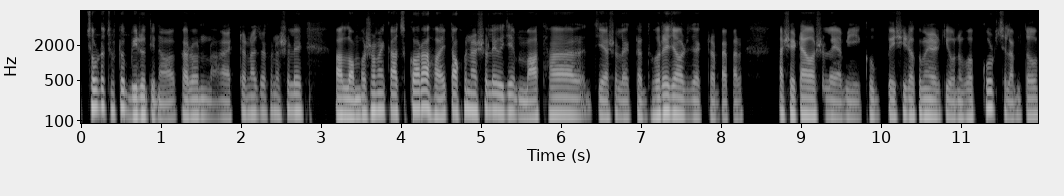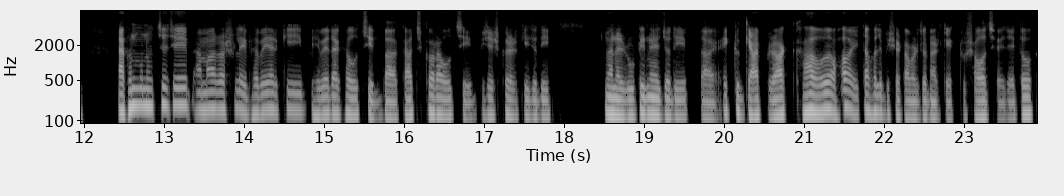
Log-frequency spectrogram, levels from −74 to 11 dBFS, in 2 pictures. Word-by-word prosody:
ছোট, 170 -1 +5
ছোট 150 - -4 0.2
বিরতি 125 -2 +3
নেওয়া। 100 +1 -3
কারণ 120 0 +2 0.4
একটানা 135 +3 -4
যখন 140 +1 -5
আসলে 145 +3 0 0.5
আ - - +7
লম্বা 120 +2 +4
সময় 150 0 +4
কাজ 140 -3 +2
করা 160 +1 +7
হয় 125 -1 +3
তখন 150 +3 +3
আসলে 150 +1 -1
ওই - - +4
যে 145 - +4 0.2
মাথার 125 +2 +2 0.3
যে - - -3
আসলে 115 -2 -4 0.3
ধরে 125 +4 +4
যাওয়ার 125 -2 +4 0.2
একটা 110 - -8
ব্যাপার 105 0 -4 0.5
আ - - +5
সেটাও 125 0 +4
আসলে 120 0 -4
আমি 110 +1 -4 0.2
খুব 115 -2 -3 0.2
বেশি 115 +1 -1
রকমের 120 +1 +2
আরকি 115 +2 -4
অনুভব 110 +1 -2
করছিলাম। 130 -10 -1
তো 120 - +1 0.6
এখন 170 +4 +4
মনে 180 0 +3
হচ্ছে 190 +3 -2
যে 185 - +2 0.3
আমার 155 +1 +1
আসলে 160 +1 -6
এভাবে 135 +2 -3
আরকি 150 +1 -5 0.3
ভেবে 120 +2 0
দেখা 130 0 -1
উচিত 120 -3 -3
বা 110 - +3 0.2
কাজ 120 +1 0 0.2
করা 130 -2 +3
উচিত। 110 -3 -7
বিশেষ 120 -1 -4
করে 130 - -2
আরকি 115 +2 -7
যদি 115 +1 -2 0.8
মানে 125 -2 +7
রুটিনে 125 +2 +3
যদি 115 0 0 0.3
আ - - 0 0.2
একটু 140 +1 -3
গ্যাপ 120 0 +4 0.2
রাখা 125 +3 +2
হ - - +4 0.3
হয়। 165 -5 +2
তাহলে 140 -1 +1
বিষয়টা 120 -3 -4
আমার 110 0 -1
জন্য 110 - -2
আর 100 - -9 0.2
একটু - - -24
সহজ 110 -1 +1
হয়ে 100 -1 -9
যায়। 105 0 -6
তো 130 - +4
125 Hz, 185 wpm, -24 LUFS, 115-140 Hz, 0.8 s, আ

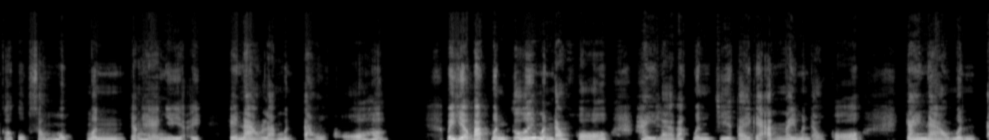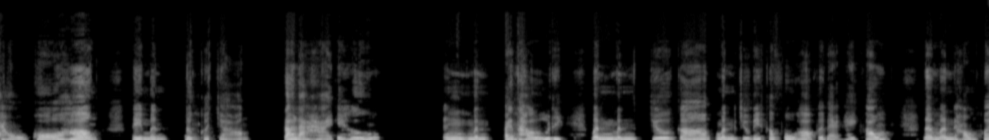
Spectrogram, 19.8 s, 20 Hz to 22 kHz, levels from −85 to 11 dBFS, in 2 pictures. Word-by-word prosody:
có 250 +2 -7
cuộc - - -5
sống 225 +7 -7
một - - -1 0.2
mình, 165 -5 0
chẳng - - -3
hạn 165 - -3
như 195 - -1 0.2
vậy, 165 0 -4 0.3
cái 280 - +1
nào 210 - +2
làm 165 -1 -2
mình 160 - -4
đau 200 -1 -4
khổ - - -3
hơn? 235 -7 -3 0.6
Bây 290 - +9
giờ 270 - +9
bắt 325 +4 +7
mình 190 -5 +4
cưới 330 +8 +7
mình 185 - +6
đau 235 +3 +3
khổ 295 - +1 0.3
hay 260 -1 -1
là 195 -5 -3
bắt - - -3
mình 195 -3 -1
chia 240 +3 -2
tay 225 -1 -1
cái - - -2
anh 225 -1 -2
này 175 -4 -1
mình 160 0 -3
đau 210 +2 -10
khổ? 310 +3 -2 0.4
Cái 295 +5 +2
nào 180 - +1
mình 170 -3 0 0.2
đau 250 0 -4
khổ 160 - +2
hơn 285 -5 +5 0.4
thì 185 - +2
mình 170 -2 -1 0.2
đừng 195 -1 -2
có 275 - -6
chọn, 160 -4 -8 0.4
đó 340 - +6
là - - +3
2 220 -2 -4
cái 255 - -1
hướng. 250 +6 0 0.7
Ừm, 185 -3 +1
mình 180 -1 +1 0.2
bạn 195 - +1
thử 180 - +2
đi, 310 -3 0 0.3
mình 180 -2 +4
mình 175 0 +1 0.2
chưa 250 0 +3
có 315 +4 +1
mình 180 -1 +1
chưa 245 - -4
biết 305 +5 -1
có 365 - -2
phù 175 - +2
hợp 175 -3 -1
với 270 +1 -3
bạn - - -7
hay 235 +1 -7
không? 265 -1 +3 0.4
Nên 250 -1 +1
mình 185 -4 +1
hổng 165 -1 -3
có 325 - -1
210 Hz, 230 wpm, -24 LUFS, 175-265 Hz, 0.7 s, Bây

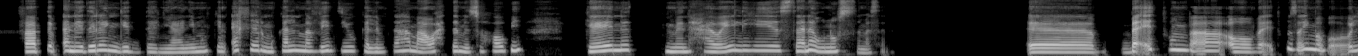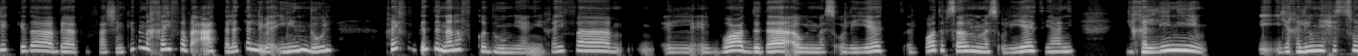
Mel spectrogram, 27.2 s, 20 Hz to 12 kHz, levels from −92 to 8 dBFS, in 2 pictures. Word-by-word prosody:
فبتبقى 225 +3 +1
نادرًا 255 +3 +3
جدًا، 225 -7 -2
يعني 190 +1 -4
ممكن 230 +1 -4
آخر 280 0 -2
مكالمة 255 +2 +1
فيديو 245 0 -3
كلمتها 225 +2 -4
مع 215 -6 +2
واحدة 240 +2 -3
من 220 -3 -1
صحابي، 240 +7 -3 0.6
كانت 280 +5 +3 0.3
من 220 -1 0
حوالي 265 +5 -1
سنة 255 +2 +1
ونُص 220 -2 -2
مثلًا. 170 +2 -14 1.3
آآ 195 -1 +4 0.2
بقِيتهم 300 - +3
بقى، 260 -2 +2
آه 210 -1 0
بقِيتكم 205 - -5
زي 340 +1 0
ما 335 -2 +4
باقول 255 -2 -4
لِك 310 +1 -4
كده 255 -1 0
بِعدوا. 215 -1 -4
فعشان 200 +1 -8
كده 340 - -8
أنا 380 - +2
خايفة 330 0 -1
بقى - - +5
على - - +6
ال3 235 +8 -5
اللي 315 -4 +3
باقيين 245 +8 +1
دُول، 250 +5 0 0.6
خايفة 345 +2 -1
بجد 350 +1 0
إن 300 -6 +5
أنا 275 +3 +4
أفقِدهُم 220 - -6
يعني، 100 - -9
خايفة 255 +1 +1
م 220 - -9 0.4
ال 190 0 -9
البعد 215 +4 +2
ده 215 +3 +5
أو 205 - +2
المسؤوليات 200 +4 -3 0.2
البعد 235 +9 -2
بسبب 250 -3 +2
المسؤوليات 225 +1 0
يعني 225 +2 -3 0.5
يخلّيني 250 +7 +4 0.7
ي 320 -7 -9
يخليهم 225 +5 +2
يحسّوا 275 +1 -2
240 Hz, 135 wpm, -24 LUFS, 210-270 Hz, 1.3 s, على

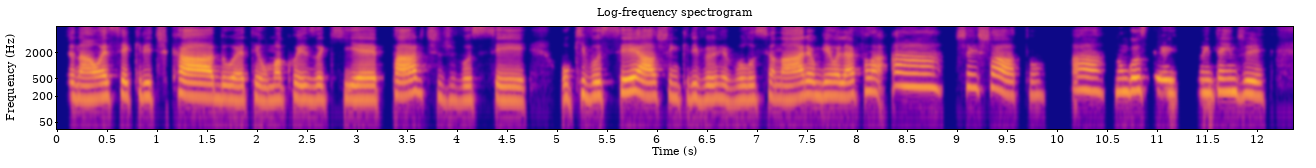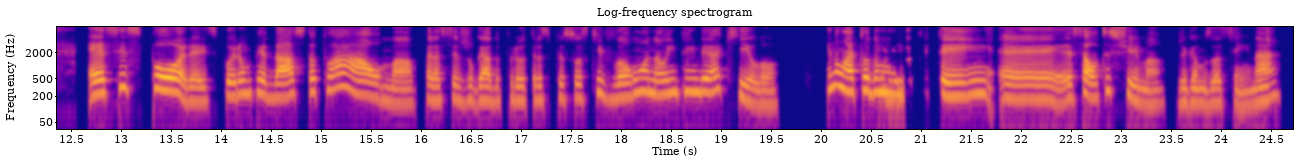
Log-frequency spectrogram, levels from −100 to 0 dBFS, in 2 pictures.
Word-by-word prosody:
original 180 -2 +1
é 195 +1 +2
ser 205 +2 -2
criticado, 205 -4 +5
é 170 -1 0
ter 180 +1 -7
uma 175 +2 -3
coisa 180 -2 -5
que 180 +1 -9
é 175 0 +3
parte 225 0 +3
de 170 -2 -17
você, 165 -1 -6 0.3
o 190 +2 -5
que 230 - -7
você 215 +5 +2
acha 210 -4 +5
incrível 190 -2 -7
e - - -5
revolucionário. 180 +3 -1
Alguém 210 0 -4
olhar 210 +1 +1
e - - -23
falar: 260 -1 -3
"Ah, 335 -2 +1 0.2
achei 320 -1 -8
chato. 225 -8 0 0.3
Ah, 270 -2 +1
não 255 0 -4
gostei. 260 -3 +1 0.2
Não 240 - -5
entendi". 235 -3 -2 0.6
É 220 +3 +5
se 240 +8 -4
expor, 275 - +5
é 160 -1 -3
expor 205 +7 -5
um 230 0 -5
pedaço 210 -2 +3
da 255 - -1
tua 280 +4 -2
alma 175 - +2
pra 170 -2 -3
ser 165 +2 -10
julgado 165 0 -3
por 175 +1 -10
outras 175 +1 -8
pessoas 185 0 -10
que 240 +5 -7
vão 195 +1 -2
ou 265 - +2
não 225 -2 -2
entender 255 +1 -2
aquilo. 165 - -5 0.5
E 300 - -4
não 345 -4 +4
é 260 - +8
todo 255 -1 +1
mundo 235 -3 -1 0.2
que 255 - -33
tem, 220 +2 -1
eh, 175 -4 -1
essa 185 0 +2
autoestima, 190 - -3
digamos 150 -1 -8
assim, 150 -4 -9
né. 165 +8 -2
205 Hz, 165 wpm, -23 LUFS, 175-245 Hz, 0.6 s, é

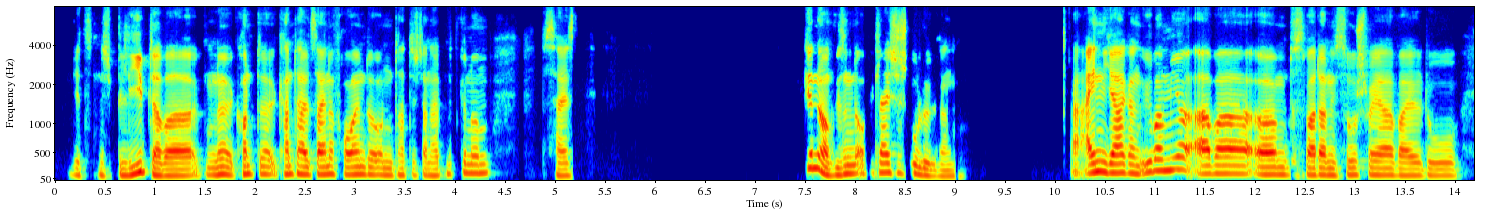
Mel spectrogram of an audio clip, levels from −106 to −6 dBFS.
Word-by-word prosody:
jetzt 115 0 -13
nicht 105 -3 -11
beliebt, 130 +7 +1
aber 105 0 +3
ne, 120 0 -1
konnte 135 0 -3
kannte 135 +1 -2
halt 130 -2 +2
seine 130 +1 +1
Freunde 130 0 -1
und 120 -1 -4
hat 115 -1 -7
mich 110 - -11
dann 110 -2 -6
halt 110 +1 -7
mitgenommen. 150 +2 -5 0.5
Das - - -13
heißt 105 -1 -2 2.3
Genau, 235 - +4
wir 115 - -2
sind 140 +1 0
auf - - -5
die 155 - -21
gleiche 160 -1 0
Schule 130 -5 -3
gegangen. 100 0 -8 1.2
E - - -7
ein 165 +5 +4
Jahrgang 155 -2 +3
über 180 +4 +2
mir, 200 +1 0
aber, 140 -2 +4
ähm, 125 -1 -4
das 115 -4 -12
war 120 - +4
dann 120 -1 +2
nicht 110 -2 -5
so 120 +1 -4
schwer, 115 -1 -1
weil 110 0 -1
du 110 -1 -7
125 Hz, 175 wpm, -23 LUFS, 110-140 Hz, 2.3 s, Genau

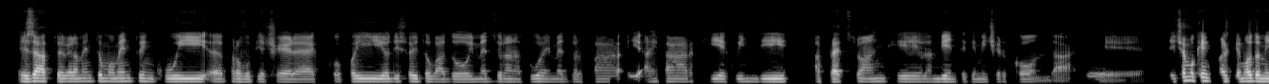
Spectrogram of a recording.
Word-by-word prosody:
esatto, 140 0 +6
è - - +4
veramente 140 +1 0
un 145 - 0
momento 145 +1 -1
in 140 -2 -1
cui, 135 0 +5
uhm, - - -1
provo 130 -1 -4
piacere, 125 -1 -3
ecco. 120 0 -11
Poi 140 +1 +2
io, 135 0 +4
di 135 - -3
solito, 135 -1 -1
vado 125 0 -5
in 125 - -5
mezzo 130 +1 -6
la 130 0 -4
natura, 130 +2 -6
in 130 - -12
mezzo 125 0 -11
al 125 - -16
par 130 0 -12
i 390 - -7
ai 130 - -12
parchi, 135 0 -6
e, 130 - -1
quindi, 135 0 +1 0.2
apprezzo 125 -1 -1
anche 135 0 -5
l'ambiente 130 -2 -2
che 125 - -14
mi 125 0 -9
circonda, - - -10 0.2
ehm, 470 +3 -14 0.2
diciamo 175 +6 +3
che, 175 - +4
in - - +4
qualche 145 -2 -1
modo, 145 +1 +8
mi 140 - +6
135 Hz, 200 wpm, -23 LUFS, 130-140 Hz, 0.2 s, modo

